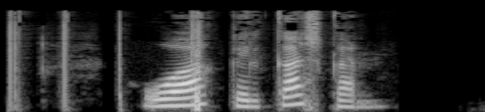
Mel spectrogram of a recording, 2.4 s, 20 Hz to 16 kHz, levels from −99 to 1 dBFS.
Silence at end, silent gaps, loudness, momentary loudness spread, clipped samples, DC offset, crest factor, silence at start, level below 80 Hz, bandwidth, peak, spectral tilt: 0.55 s; 0.53-0.57 s; -19 LUFS; 19 LU; under 0.1%; under 0.1%; 20 dB; 0.05 s; -60 dBFS; 11.5 kHz; -2 dBFS; -4 dB/octave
